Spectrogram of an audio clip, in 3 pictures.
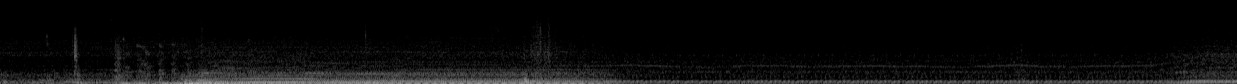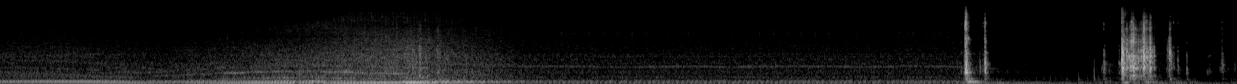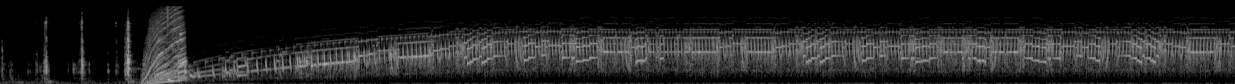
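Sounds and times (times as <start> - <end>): car engine running and revving: 0.1 - 22.0.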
